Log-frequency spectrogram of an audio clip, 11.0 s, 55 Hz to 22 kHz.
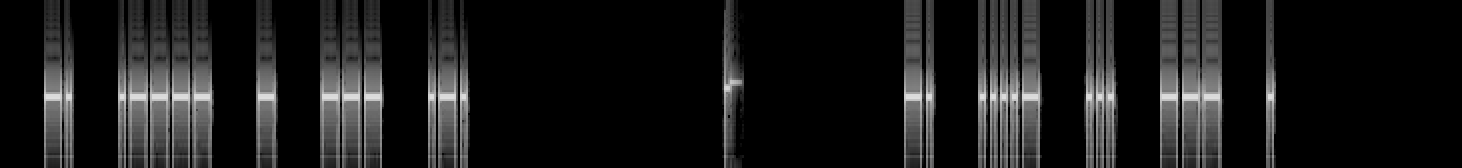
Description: Morse code, heard as a keyed tone, about 30 wpm, spaced as for 17 wpm, 700 Hz. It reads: N1TOR N4SOE
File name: Lesson 14g - Number 2 - Call Signs 30wpm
